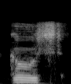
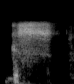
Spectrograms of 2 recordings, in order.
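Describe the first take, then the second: First: The vowel is long and drawn out. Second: The vowel is short and reduced. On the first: The speaker calls it wrong. "Not goose" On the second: The speaker calls it right. "The last syllable is is unstressed, so it's very short"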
